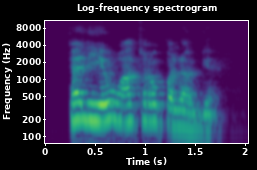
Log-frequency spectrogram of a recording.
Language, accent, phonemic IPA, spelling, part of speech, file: French, Canada, /pa.le.ɔ.ɑ̃.tʁɔ.pɔ.lɔɡ/, paléoanthropologue, noun, LL-Q150 (fra)-paléoanthropologue.wav
- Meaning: paleoanthropologist (specialist in paleoanthropology)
